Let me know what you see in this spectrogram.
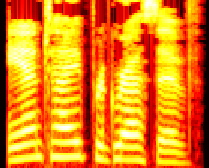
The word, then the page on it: antiprogressive: British English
